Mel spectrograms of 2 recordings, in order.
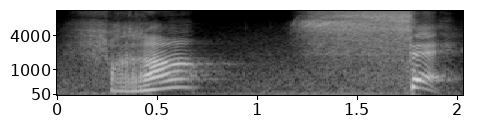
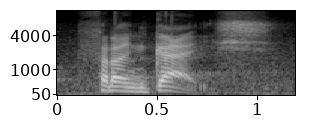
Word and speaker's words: français: Je répète, français. No francais.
